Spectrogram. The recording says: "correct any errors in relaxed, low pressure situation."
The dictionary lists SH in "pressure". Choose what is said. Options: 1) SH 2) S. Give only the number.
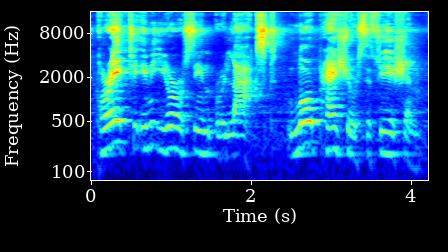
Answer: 1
